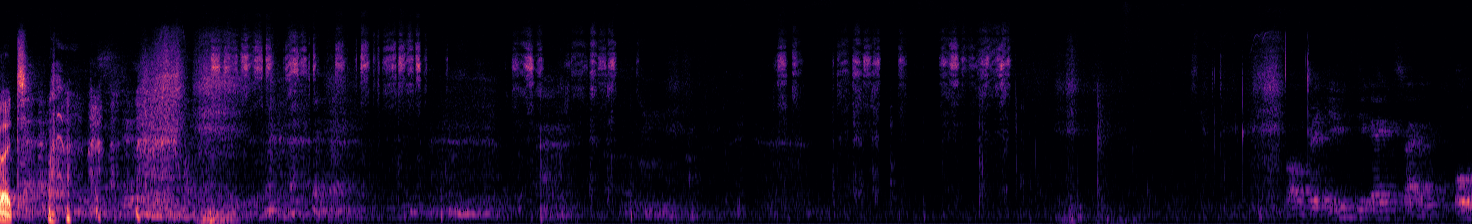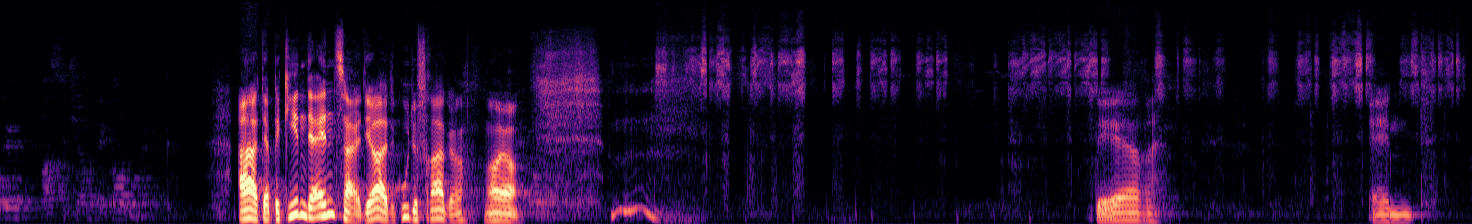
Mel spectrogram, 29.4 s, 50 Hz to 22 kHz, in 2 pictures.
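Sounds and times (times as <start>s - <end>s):
speech: 0.0s - 0.8s, 17.1s - 20.3s, 25.7s - 26.4s, 28.4s - 29.0s
laughter: 0.2s - 3.6s
pen scratching across paper during handwriting: 1.6s - 4.5s, 5.1s - 6.4s, 7.8s - 10.2s, 21.2s - 29.4s.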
